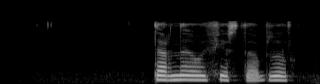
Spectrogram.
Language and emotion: Russian, neutral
